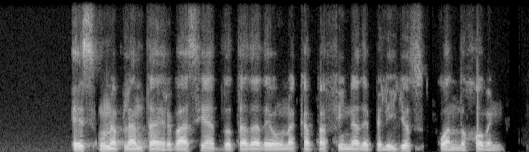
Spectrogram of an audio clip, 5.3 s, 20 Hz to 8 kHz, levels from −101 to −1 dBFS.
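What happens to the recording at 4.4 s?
At 4.4 s the background gated by the echo canceller recovers: from 4.27 s the canceller ducked the microphone by about 40 dB for roughly a tenth of a second. Unlike a packet-loss gap, the room tone fades down and back without clicks or concealment artefacts.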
